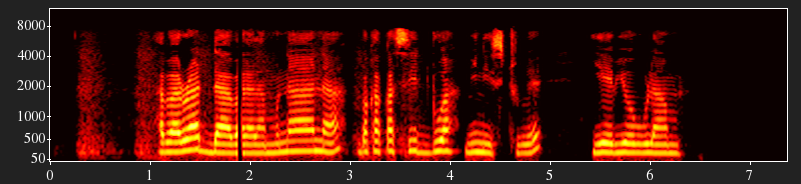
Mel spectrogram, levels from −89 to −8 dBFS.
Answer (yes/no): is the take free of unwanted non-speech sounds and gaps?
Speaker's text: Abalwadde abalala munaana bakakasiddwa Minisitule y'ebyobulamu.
no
